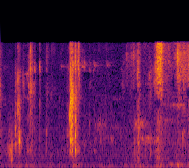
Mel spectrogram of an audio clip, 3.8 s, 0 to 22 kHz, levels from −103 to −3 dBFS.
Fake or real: real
